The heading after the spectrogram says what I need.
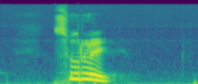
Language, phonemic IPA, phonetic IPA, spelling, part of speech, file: Tamil, /tʃʊɾʊɭ/, [sʊɾʊɭ], சுருள், verb / noun, Ta-சுருள்.ogg
- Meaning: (verb) 1. to become coiled; to roll, curl 2. to shrivel, shrink, as leaf 3. to droop, as from heat, hunger 4. to be reduced to severe straits; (noun) 1. rolling 2. curliness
